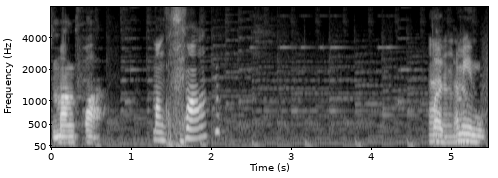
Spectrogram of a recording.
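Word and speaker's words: manhwa: yeah and they call they're pronounced mom wha they're not manga okay manga is Japanese Mahwah is Korean okay oh wait wait did you pronounce it because you kind of announced it like the Chinese ones where it's month wah wah wah but I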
